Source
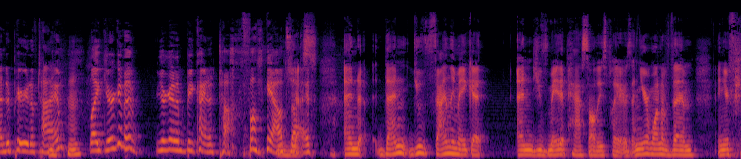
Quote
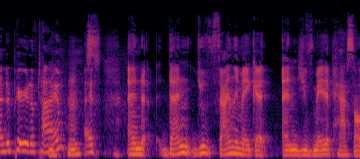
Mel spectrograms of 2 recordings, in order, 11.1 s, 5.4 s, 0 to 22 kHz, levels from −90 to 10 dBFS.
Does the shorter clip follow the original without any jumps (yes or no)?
no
